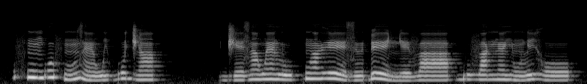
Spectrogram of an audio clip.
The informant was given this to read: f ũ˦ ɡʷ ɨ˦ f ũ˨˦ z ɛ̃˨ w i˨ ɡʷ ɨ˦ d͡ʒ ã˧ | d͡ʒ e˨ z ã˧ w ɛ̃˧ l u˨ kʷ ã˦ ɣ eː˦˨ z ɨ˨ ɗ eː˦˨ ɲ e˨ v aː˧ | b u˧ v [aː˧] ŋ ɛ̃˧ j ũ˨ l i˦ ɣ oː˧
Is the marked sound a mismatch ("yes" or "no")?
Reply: yes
